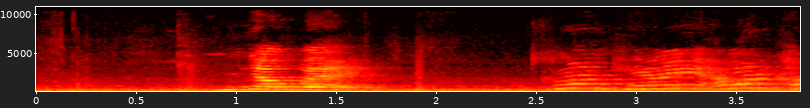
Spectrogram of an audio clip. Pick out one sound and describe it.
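A young woman speaks with animation on a stage, heard from across a hall.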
